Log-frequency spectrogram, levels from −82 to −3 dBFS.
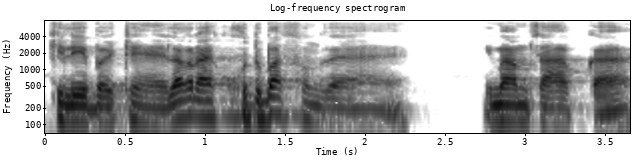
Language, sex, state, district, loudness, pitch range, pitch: Bhojpuri, male, Uttar Pradesh, Ghazipur, -16 LUFS, 105-130 Hz, 115 Hz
